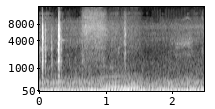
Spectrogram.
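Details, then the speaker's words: 2015 vehicle with 102,000 miles, in for an AC check: at idle a deep, heavy rumble with a shaky, uneven throb, rattles and clicking, indicating excessive vibration; motor mounts are suspected but not confirmed. "hear that our motor mounts you hear that lots of vibrations and rattles and clicking and clacking"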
